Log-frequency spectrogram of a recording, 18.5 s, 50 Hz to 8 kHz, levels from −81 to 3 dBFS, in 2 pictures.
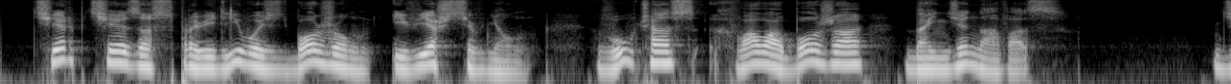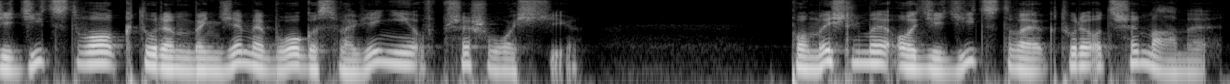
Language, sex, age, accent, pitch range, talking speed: Polish, male, 40-59, native, 125-165 Hz, 80 wpm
